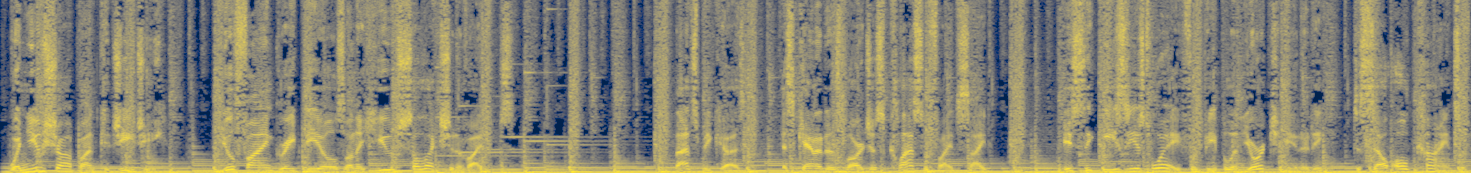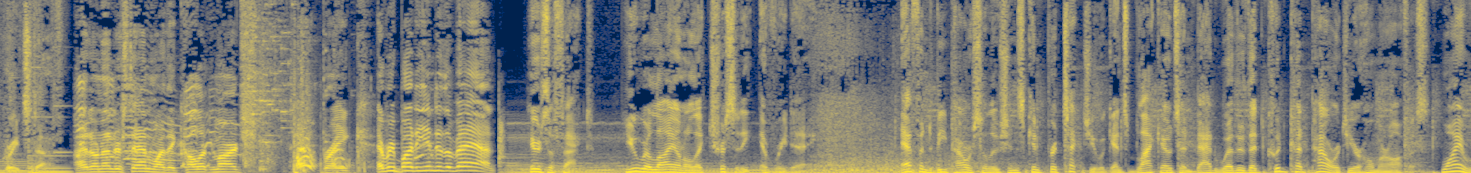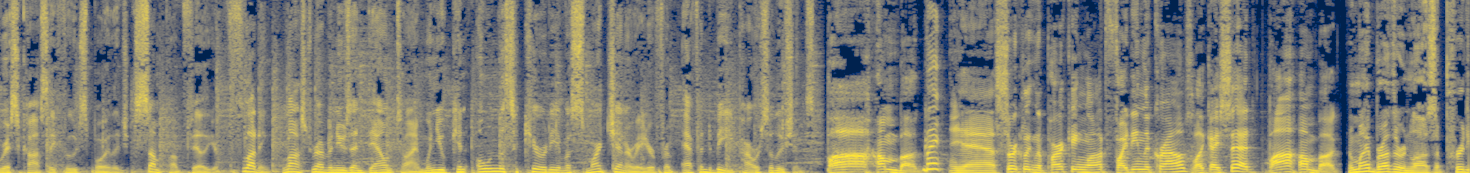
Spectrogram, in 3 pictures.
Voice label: Commercial Voice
